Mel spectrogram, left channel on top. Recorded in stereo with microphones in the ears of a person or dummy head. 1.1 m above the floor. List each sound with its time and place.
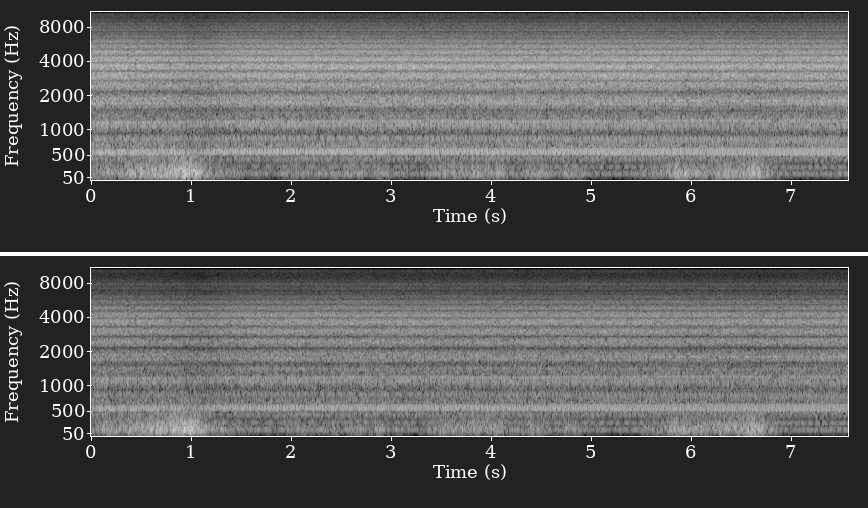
0.0 s a drone: 20° left (ahead or behind)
